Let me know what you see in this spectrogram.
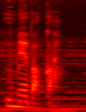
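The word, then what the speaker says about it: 埋め墓: で 1 つ目のお墓これは梅墓という墓になります埋めるに墓と書いて梅墓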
